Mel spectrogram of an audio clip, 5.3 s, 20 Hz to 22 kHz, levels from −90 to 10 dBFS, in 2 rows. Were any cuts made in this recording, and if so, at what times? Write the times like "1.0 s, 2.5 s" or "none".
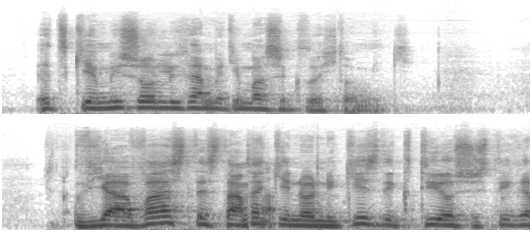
1.1 s, 1.7 s, 3.9 s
